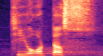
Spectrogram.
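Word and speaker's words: θεότης: یونانی وہ لکھا ہے، جس کا تلفظ انگلش میں جو بتایا جاتا ہے وہ ہے تھیوٹس، جس کی ادائیگی کی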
